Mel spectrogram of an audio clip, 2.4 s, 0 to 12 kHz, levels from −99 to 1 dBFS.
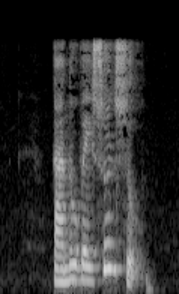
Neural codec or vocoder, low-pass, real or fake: none; 7.2 kHz; real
